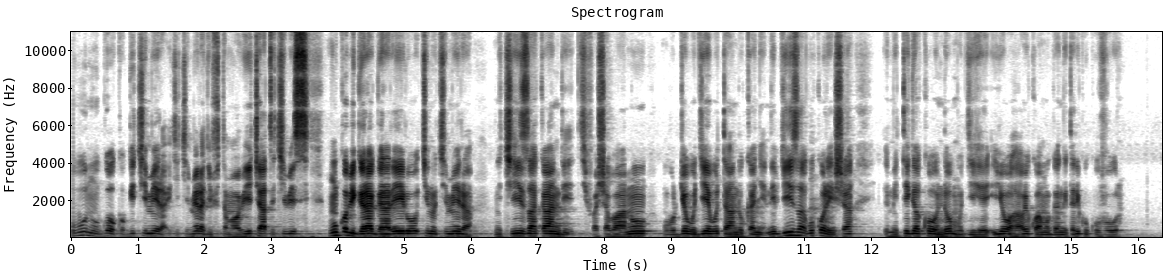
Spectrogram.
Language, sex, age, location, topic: Kinyarwanda, male, 25-35, Huye, health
